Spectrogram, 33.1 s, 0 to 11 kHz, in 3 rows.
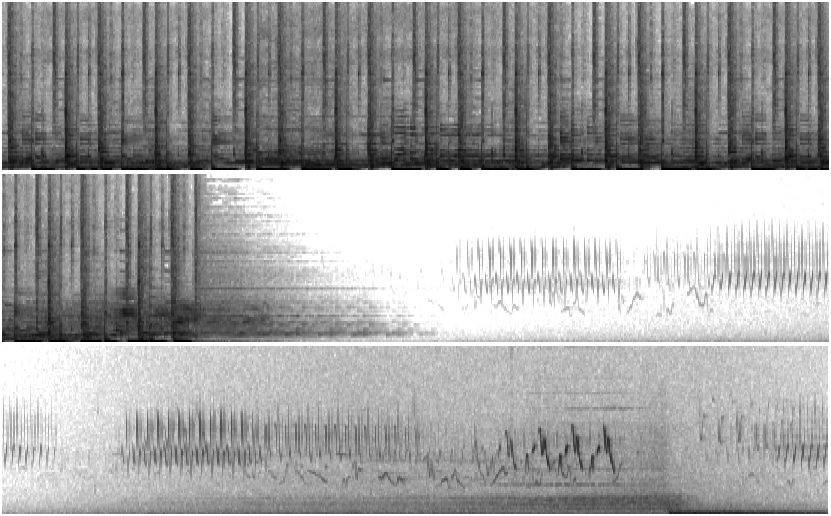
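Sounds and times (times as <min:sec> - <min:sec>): bird trills and chirps: 0:17.0 - 0:22.8, 0:23.6 - 0:31.0
bird warbling: 0:23.7 - 0:31.0
loud low rumble: 0:29.8 - 0:33.0.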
